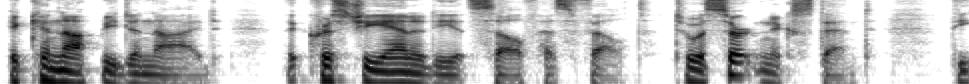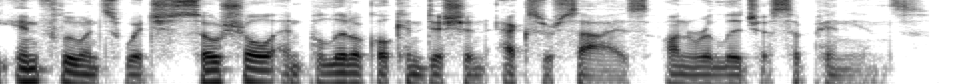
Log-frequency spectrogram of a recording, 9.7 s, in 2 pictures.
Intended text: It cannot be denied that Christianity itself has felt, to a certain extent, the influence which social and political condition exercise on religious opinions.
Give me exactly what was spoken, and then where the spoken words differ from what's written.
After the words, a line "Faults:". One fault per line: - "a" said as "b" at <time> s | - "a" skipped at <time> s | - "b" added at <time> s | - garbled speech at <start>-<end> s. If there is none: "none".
It cannot be denied that Christianity itself has felt, to a certain extent, the influence which social and political condition exercise on religious opinions.
Faults:
none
